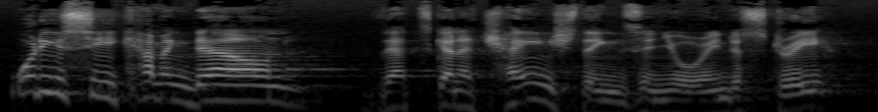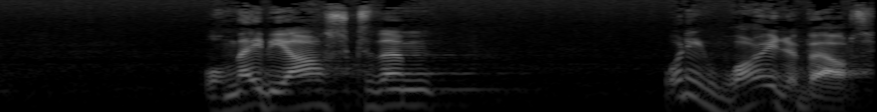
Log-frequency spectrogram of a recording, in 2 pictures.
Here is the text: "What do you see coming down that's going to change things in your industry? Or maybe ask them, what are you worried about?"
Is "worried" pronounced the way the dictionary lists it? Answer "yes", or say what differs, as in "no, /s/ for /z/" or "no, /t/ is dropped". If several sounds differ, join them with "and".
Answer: yes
